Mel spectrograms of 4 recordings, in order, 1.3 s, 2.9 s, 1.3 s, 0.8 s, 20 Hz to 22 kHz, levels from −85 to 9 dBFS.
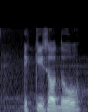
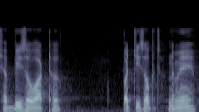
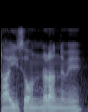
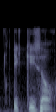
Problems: none marked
